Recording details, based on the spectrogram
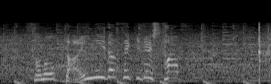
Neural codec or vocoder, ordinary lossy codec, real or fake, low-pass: none; none; real; 7.2 kHz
